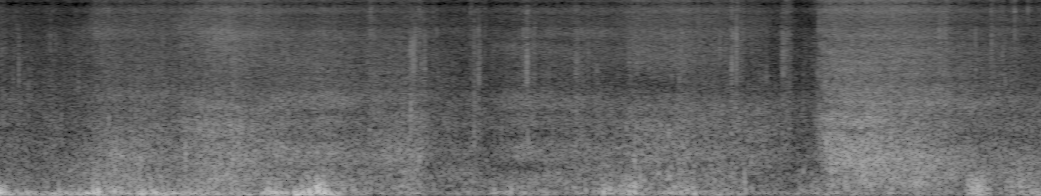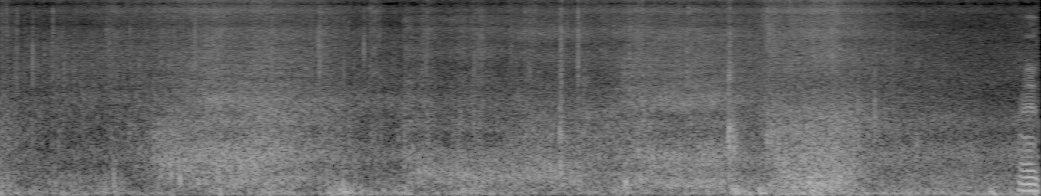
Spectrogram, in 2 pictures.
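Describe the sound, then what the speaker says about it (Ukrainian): Sea waves wash onto the shore at Konyaaltı Beach, Antalya, Turkey, in repeated surges, with wind buffeting the microphone throughout. "давайте я вам морька покажу, хай шумить море."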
